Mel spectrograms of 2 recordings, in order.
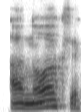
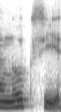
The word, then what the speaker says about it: anoxia: Então, por isso que eu faço essa brincadeira aqui, que morrer de anóxia é uma questão de prosódia, ou seja, é uma pronúncia errada, né? Porque o que mata mesmo é a anoxia.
